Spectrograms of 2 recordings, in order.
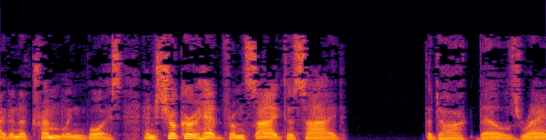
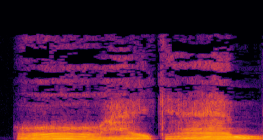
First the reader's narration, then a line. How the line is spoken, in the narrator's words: she breathed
